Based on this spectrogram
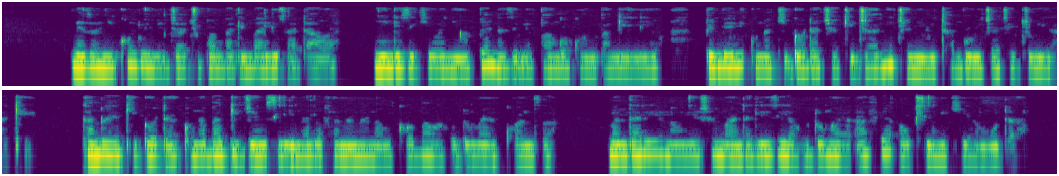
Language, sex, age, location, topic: Swahili, female, 18-24, Kisii, health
